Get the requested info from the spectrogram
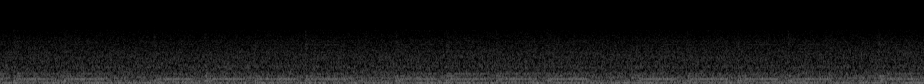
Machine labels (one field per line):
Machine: slide rail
